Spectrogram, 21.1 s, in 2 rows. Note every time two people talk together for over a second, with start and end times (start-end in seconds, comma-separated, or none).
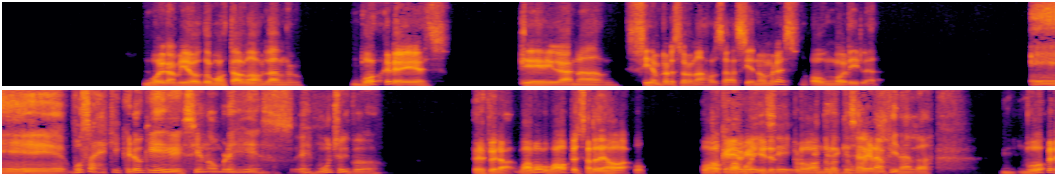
17.6-19.5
